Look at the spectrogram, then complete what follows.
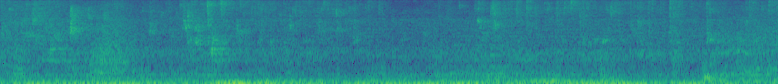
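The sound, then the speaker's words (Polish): Water drains through a colander during cooking, a continuous faint rushing and splashing that holds steady for the whole few seconds, with no voices. “gdzie mamy durszlak? O, jest. Odcedzam.”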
